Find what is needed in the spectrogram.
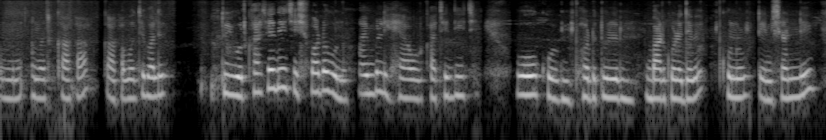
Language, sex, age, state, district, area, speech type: Bengali, female, 18-30, West Bengal, Dakshin Dinajpur, urban, spontaneous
